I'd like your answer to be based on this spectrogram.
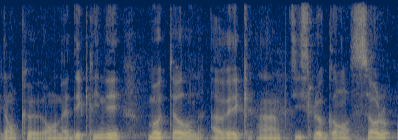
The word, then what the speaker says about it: Motown: Toi, ta société aujourd'hui, elle s'appelle Moton. – Motown, prononce bien, s'il te plaît. Motown Oui, presque. Ah, vas-y, redis-nous. Motown. Motown. – M-O-T-O-W-N, inspiré du fameux label euh, musical Motown.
